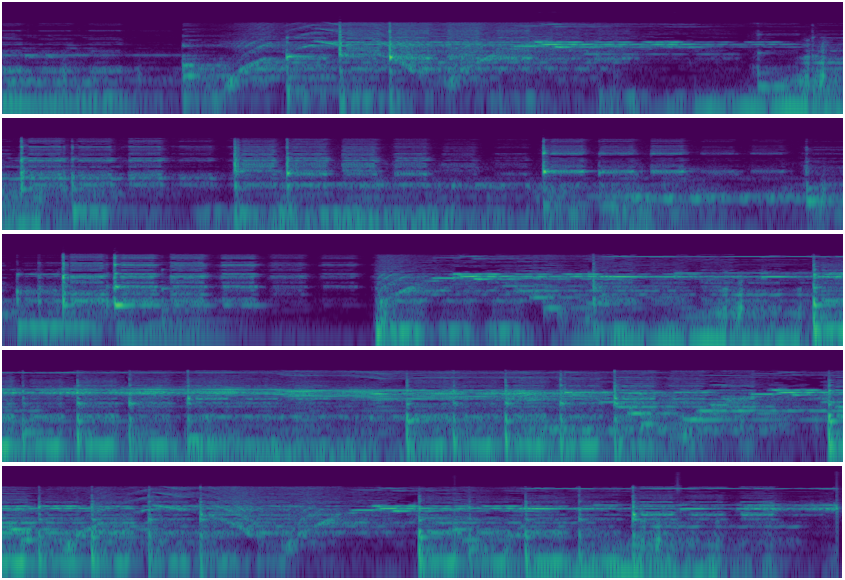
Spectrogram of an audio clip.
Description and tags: kalimba home made with some delay
instrument, ambient, kalimba, home, delay, made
